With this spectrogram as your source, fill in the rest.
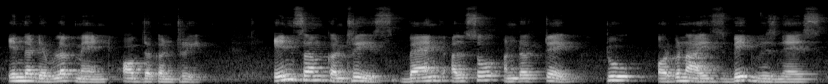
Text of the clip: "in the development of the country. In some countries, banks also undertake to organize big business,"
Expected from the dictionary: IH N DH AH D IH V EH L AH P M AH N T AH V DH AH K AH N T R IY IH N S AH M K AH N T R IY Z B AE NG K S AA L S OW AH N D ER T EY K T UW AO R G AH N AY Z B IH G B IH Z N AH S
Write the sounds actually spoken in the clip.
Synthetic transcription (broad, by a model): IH N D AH D IH V EH L AH P M AH N T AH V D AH K AH N T R IY IH N S AH M K AH N T R IY Z B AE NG K AA L S OW AH N D ER T EY K T UW AO R G AH N AY Z B IH G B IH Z N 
